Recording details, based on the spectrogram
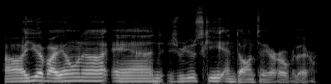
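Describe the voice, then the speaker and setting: A man's voice: fairly high pitch, moderate pace, no room sound, clean studio sound. A man game mastering in a casual, improvised way, thinking aloud as he describes things.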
